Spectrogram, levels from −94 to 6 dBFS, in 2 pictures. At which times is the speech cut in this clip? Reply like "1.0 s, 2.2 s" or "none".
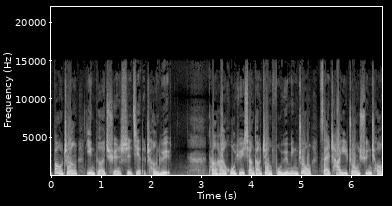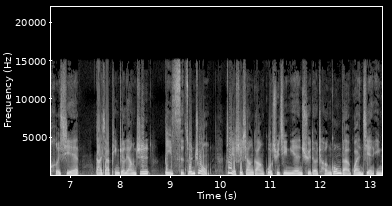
none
